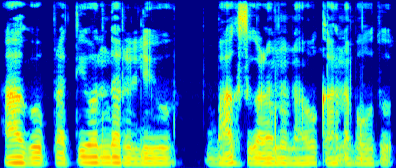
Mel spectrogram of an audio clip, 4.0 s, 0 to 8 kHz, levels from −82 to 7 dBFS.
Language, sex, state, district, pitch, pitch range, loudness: Kannada, male, Karnataka, Koppal, 90 Hz, 90-100 Hz, -20 LUFS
